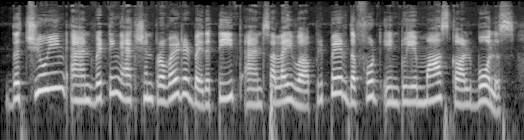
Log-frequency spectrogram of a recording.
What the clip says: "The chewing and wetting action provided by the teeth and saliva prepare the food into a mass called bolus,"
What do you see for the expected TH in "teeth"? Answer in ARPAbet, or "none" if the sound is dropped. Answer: T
